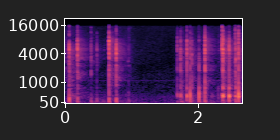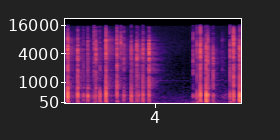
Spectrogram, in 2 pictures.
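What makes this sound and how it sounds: Long white acrylic nails tap and scratch a small board of parallel bamboo slats with gaps. The result is quick, dry, clicky taps in uneven clusters with a bright edge and a short hollow knock, separated by brief silences.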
